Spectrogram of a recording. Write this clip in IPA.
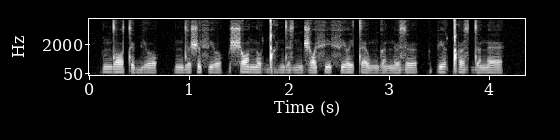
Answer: ndɔtʏbʲo | ndʏʃʏfʲo | ʃɔ noɡ͡ǃɨndʏz nd͡ʒɔfʲœ fʲɔi̯tɛu̯ŋɡœ nʏzʏ | pʲɔǃœzdœnɛ

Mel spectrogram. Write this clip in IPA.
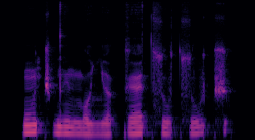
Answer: ũt͡ʃd̪ĩn̪ɔʎɜ kɛt͡sut͡sut͡ʃ

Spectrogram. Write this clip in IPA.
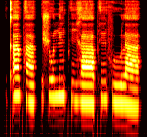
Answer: kʼã˦pʰã˨ | ʃo˦nĩ˦pʰi˨ ɣaː˨pʰĩ˦ fuː˨laː˨

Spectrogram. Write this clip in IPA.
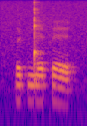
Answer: əʈŋ͡ǃɛ fɛ

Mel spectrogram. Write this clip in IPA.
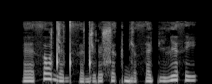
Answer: ɛ˨θɔ˥dɛ˨d θə˩dʉ˨ ɾʏ˦səː˦kbʲɔ˨ θɛ˨pʲʉ˨lʲɛ˥θi˦

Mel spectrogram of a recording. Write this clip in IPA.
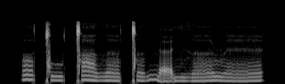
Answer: ʌ˥˧ǀu˨˩ǀa˥˧ ðɜ˨˩ǀə˨˩˦ŋæ̰˨˩lʲ ðɜ˨˩˦ɹɛ˨˩˦

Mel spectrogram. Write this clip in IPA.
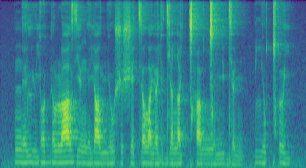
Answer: nɛ̤ lʲṳjɔ̤bʲɛ̤lˠ ɭɑlˠzʲɜ ŋɛ̤jɑlˠnʲɔ̤wʃʊ ʃɛtʲʊlˠɪ jəjə̤dʲɑnɑj ǀʰɑwŋ͡ǀɛ̤nʲʊdʲɒnʲ | ʎə̤wǀʰʊj

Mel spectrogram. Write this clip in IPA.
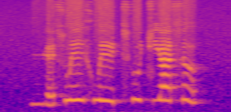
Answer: mɥɛ̰˨˩swe˥ɪ̯xwe˥˧ɪ̯ t͡sʰu˥˧t͡ɕjä˥˧sɤ˥˩

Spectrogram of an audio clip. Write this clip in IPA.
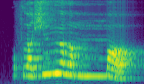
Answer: flɒɕɨːlˠə mːɒ

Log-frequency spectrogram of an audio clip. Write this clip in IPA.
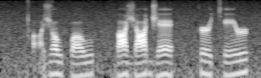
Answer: ʈʰɑ̰˩˧˩ʒɔ˦˨w pɔ˩˧w | ɽɑ˩˧˩ʒɾɑ˨˥d͡ʒɛ˩˧˩ | kə˞˦˨ cʰe˨˥ɹ

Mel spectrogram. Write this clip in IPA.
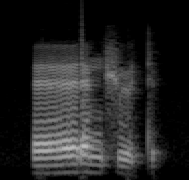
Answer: ɛːɾɛŋ ʃʏt

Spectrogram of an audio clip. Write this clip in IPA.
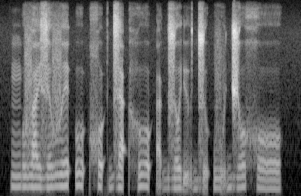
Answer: ŋʷevae̯zɘve ʔuʔ χʷʌʔd͡zaʔhuo̯ ʔa̰ɡzoɾʲṵ d͡zṵʔvṵd͡ʒo xo

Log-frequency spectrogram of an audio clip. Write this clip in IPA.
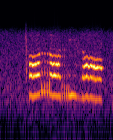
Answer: ǀɒ rɒri zɒ

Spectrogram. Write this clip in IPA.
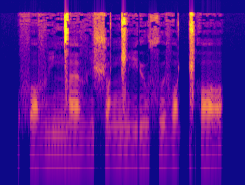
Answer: fɒviŋ͡ǀæ viʃɒŋ͡ǁi ɾʲusʷe vɒǁʰɒ

